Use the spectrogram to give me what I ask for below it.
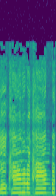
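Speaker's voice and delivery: shrill, very high-pitched, loud voice. Retelling a comedy sketch about a cola drink: Dave Chappelle high-pitched voice. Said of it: "he just went with a really high-pitched voice".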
